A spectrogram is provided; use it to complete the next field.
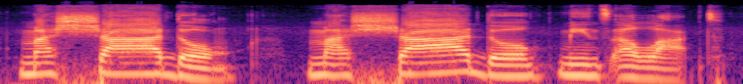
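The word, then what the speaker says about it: masyadong: Elijah said, "How do you pronounce mashadong?" Mashadong means a lot. So the s y a is a sha sound.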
